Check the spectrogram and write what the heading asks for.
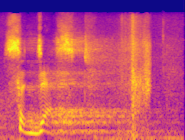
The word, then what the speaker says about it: suggest: And how are these letters pronounced? Same as J. Suggest.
